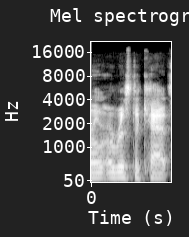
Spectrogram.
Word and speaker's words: Aristocats: maybe The Aristocrats a little bit, or Aristocats, excuse me, I mispronounced that.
